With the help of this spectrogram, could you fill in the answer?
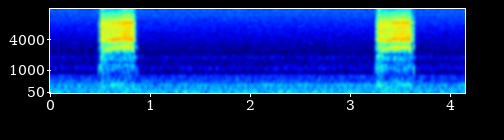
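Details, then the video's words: Barn owl in a wild research nest box demanding food: two rasping, hissy screeches nearly three seconds apart, separated by quiet hum-filled pauses. "Watch As This Enchanting Barn Owl Demands Food For 14 Minutes Straight On Live Cam!"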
